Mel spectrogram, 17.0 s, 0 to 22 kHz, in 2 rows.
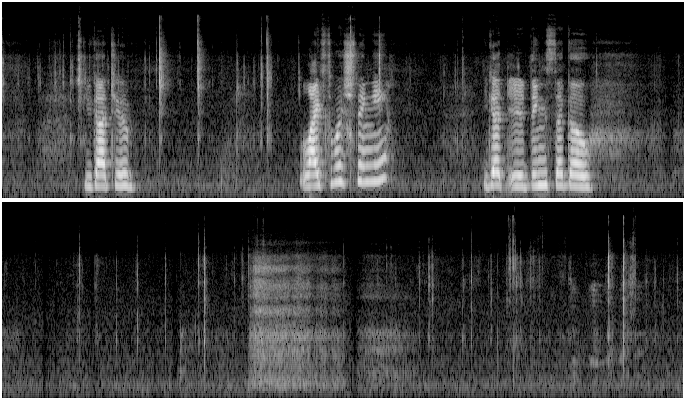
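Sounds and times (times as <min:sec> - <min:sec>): fidget cube clicking: 0:13.7 - 0:17.0.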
